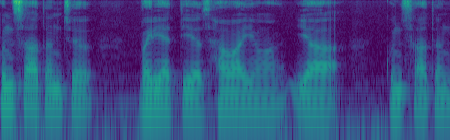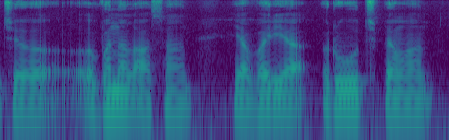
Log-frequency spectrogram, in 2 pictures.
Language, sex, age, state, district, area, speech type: Kashmiri, male, 45-60, Jammu and Kashmir, Ganderbal, urban, spontaneous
